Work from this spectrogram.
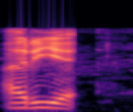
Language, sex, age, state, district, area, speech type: Tamil, female, 45-60, Tamil Nadu, Thoothukudi, rural, read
